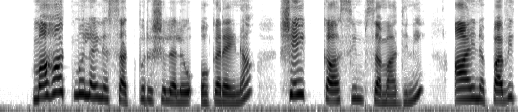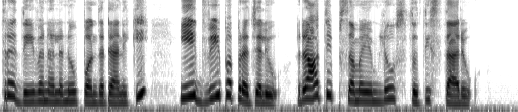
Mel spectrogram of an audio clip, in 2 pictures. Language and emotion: Telugu, neutral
